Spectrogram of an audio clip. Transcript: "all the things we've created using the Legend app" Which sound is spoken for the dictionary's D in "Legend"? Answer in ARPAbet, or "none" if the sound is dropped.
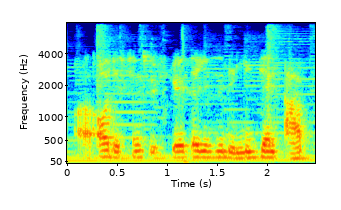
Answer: none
